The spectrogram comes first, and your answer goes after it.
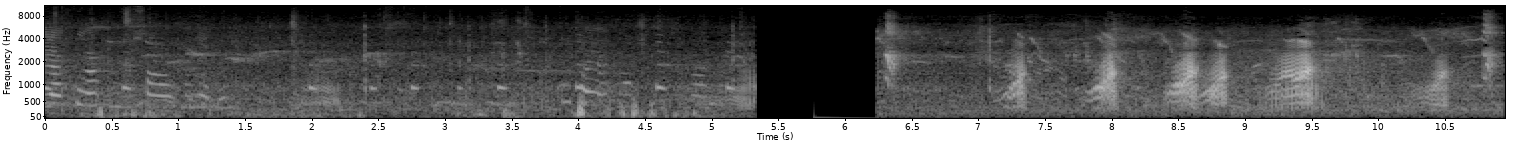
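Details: Edible frog in the rose park at Chorzów, Poland; after a stretch of faint chatter and bird notes, a run of loud, rasping, pulsed croaks repeated about every half second, with a short silent gap between.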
